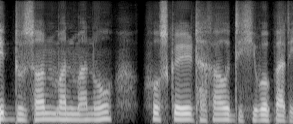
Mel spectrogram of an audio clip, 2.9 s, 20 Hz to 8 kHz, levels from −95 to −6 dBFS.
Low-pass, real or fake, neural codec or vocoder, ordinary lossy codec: none; fake; codec, 16 kHz, 0.3 kbps, FocalCodec; none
